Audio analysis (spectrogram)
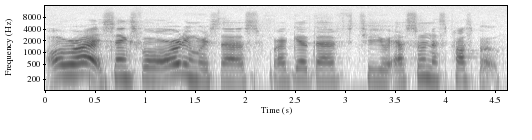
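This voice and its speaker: Polite female phone clerk played by a young woman, matter-of-fact, medium pitch, slightly lo-fi sound, live radio sketch. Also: fairly even intonation, normal speed, slight background noise, close to an everyday voice. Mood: polite, businesslike. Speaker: student radio play performer. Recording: slightly dull, lo-fi radio recording.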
